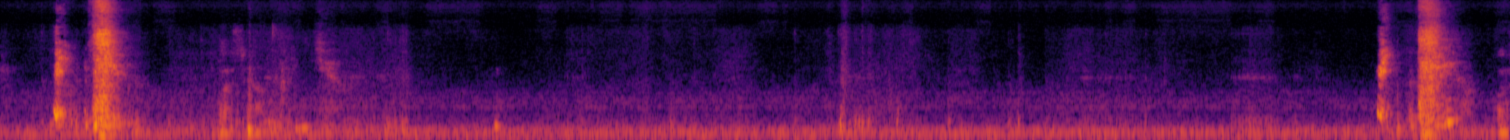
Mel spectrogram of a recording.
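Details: Female and male sneezing while lying on each other: three sharp sneezes, two close together at the start and one near the end, over quiet room noise.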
